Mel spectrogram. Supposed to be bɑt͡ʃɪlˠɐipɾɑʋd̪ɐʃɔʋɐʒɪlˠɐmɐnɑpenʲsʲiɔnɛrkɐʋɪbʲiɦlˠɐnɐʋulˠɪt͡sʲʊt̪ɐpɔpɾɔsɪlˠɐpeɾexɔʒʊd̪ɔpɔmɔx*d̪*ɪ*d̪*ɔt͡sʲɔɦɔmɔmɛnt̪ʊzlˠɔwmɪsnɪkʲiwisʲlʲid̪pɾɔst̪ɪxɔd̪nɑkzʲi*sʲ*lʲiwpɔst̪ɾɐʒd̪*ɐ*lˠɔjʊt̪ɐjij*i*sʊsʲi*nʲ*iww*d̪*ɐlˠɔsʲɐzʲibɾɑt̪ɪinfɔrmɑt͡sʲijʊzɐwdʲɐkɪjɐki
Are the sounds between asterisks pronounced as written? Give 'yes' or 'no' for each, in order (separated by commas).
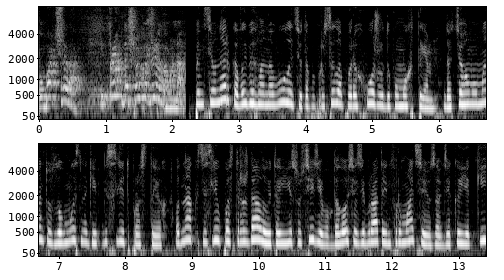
no, yes, yes, no, yes, no, yes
